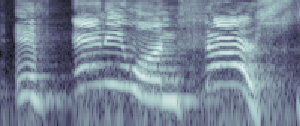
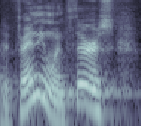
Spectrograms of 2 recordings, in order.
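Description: First: It is cried out loudly with force. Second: It is said at a calm, quiet reading level. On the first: It is called out to be heard over a crowd. The speaker calls it right. "He cried out" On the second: It is read as plain text on a page. The speaker calls it wrong. "we read it that way"

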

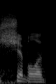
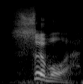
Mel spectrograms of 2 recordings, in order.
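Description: First: The word begins with an sh sound. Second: The word begins with a plain s sound. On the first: The speaker is not from that group. The speaker calls it right. "They can't say Shibboleth" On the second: The speaker is from the group that lacks this sound. The speaker calls it wrong. "They can't say that sh sound"

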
